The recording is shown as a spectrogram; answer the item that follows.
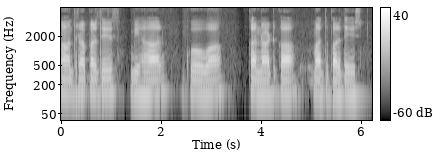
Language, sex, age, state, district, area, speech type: Urdu, male, 18-30, Uttar Pradesh, Ghaziabad, urban, spontaneous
